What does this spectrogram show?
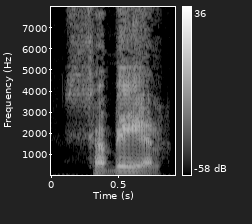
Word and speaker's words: saber: To uh to know is to have sav saber spelled s a b e r saber.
